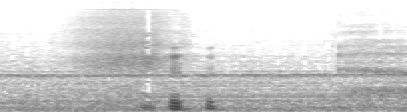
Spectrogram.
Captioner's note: chuckles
